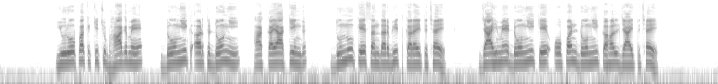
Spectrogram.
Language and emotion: Maithili, neutral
